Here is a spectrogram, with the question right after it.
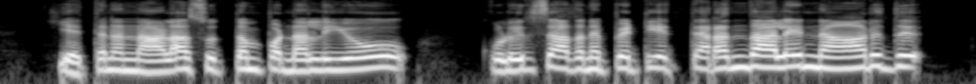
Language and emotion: Tamil, disgusted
